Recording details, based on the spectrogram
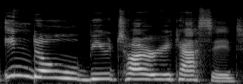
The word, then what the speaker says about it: indole butyric acid: is indole butyric acid, or IBA.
